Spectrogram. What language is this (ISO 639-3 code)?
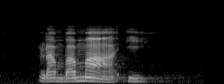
ven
